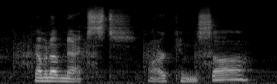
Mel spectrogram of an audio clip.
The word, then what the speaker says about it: Arkansas: be watching Dayton in Arkansas coming up next Arkansas why are you not pronounced AR Kansas the Flyers and the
